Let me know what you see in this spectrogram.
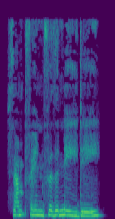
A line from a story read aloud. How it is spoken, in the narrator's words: he croaked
